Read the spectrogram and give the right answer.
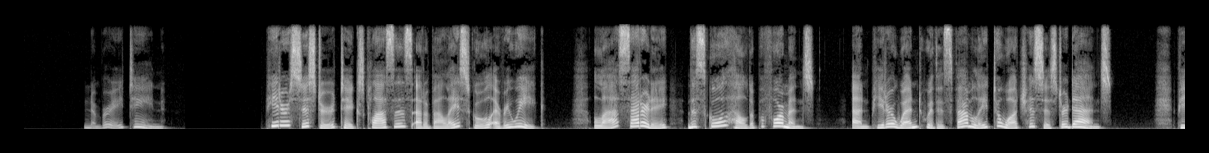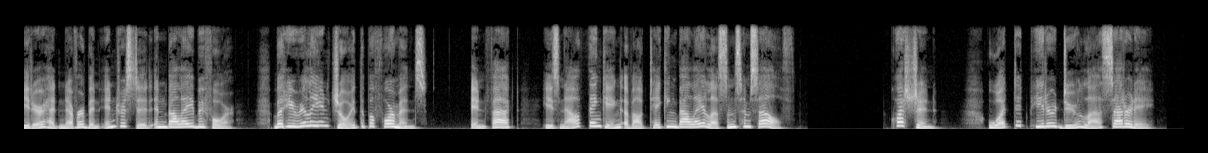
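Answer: He watched his sister's ballet performance.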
